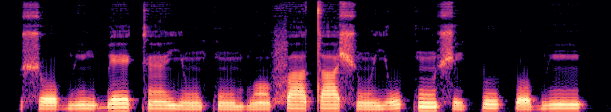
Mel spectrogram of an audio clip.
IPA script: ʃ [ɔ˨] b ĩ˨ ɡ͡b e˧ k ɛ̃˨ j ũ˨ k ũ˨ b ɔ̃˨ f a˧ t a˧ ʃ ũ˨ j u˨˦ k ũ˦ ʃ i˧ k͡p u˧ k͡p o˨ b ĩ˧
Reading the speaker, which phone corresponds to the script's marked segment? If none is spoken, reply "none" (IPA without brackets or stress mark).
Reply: o˨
